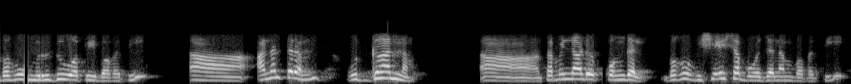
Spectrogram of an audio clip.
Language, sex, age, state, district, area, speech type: Sanskrit, female, 45-60, Andhra Pradesh, Chittoor, urban, conversation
